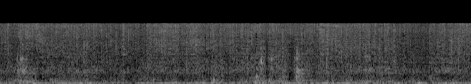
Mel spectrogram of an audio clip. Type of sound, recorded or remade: recorded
